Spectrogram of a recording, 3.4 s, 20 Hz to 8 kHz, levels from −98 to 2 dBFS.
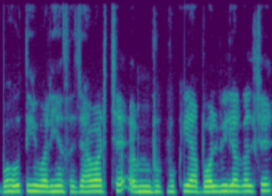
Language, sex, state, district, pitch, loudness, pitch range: Maithili, female, Bihar, Samastipur, 225 Hz, -18 LUFS, 220-230 Hz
